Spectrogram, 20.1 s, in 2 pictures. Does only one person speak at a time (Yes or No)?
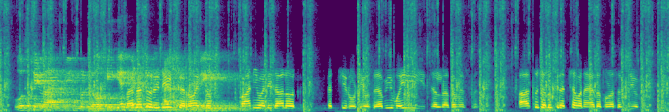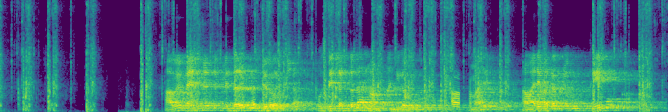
No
